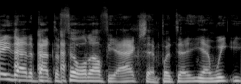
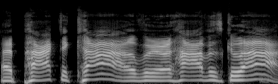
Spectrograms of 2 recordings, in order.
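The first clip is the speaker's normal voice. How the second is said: put-on Boston accent with dropped Rs; 4 semitones higher than usual. Explaining how the Long Island accent resembles Boston's: Boston accent, R becomes H. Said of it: "where R becomes H".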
